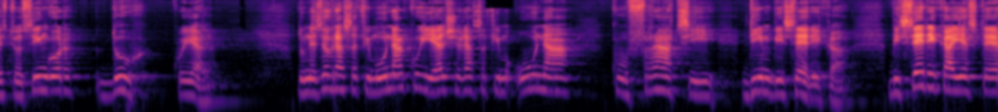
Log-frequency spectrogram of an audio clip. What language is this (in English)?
Romanian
